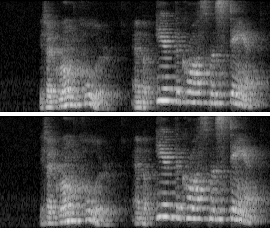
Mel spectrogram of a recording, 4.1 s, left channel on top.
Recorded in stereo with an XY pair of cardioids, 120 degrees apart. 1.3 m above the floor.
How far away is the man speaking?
About 0.9 m.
